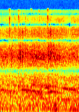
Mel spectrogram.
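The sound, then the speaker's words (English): A race car engine roars loudly as the driver brakes at the end of the back straightaway into Canada corner, a dense, steady growl with a rough low drone filling the whole moment, with no one speaking. “Down the back straightaway here into Canada corner. Lay it on the brakes.”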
